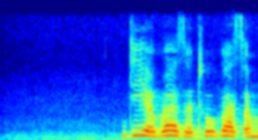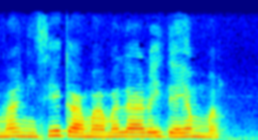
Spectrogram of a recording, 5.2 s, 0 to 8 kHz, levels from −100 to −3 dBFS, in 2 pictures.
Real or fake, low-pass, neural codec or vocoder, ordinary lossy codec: real; 7.2 kHz; none; AAC, 32 kbps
